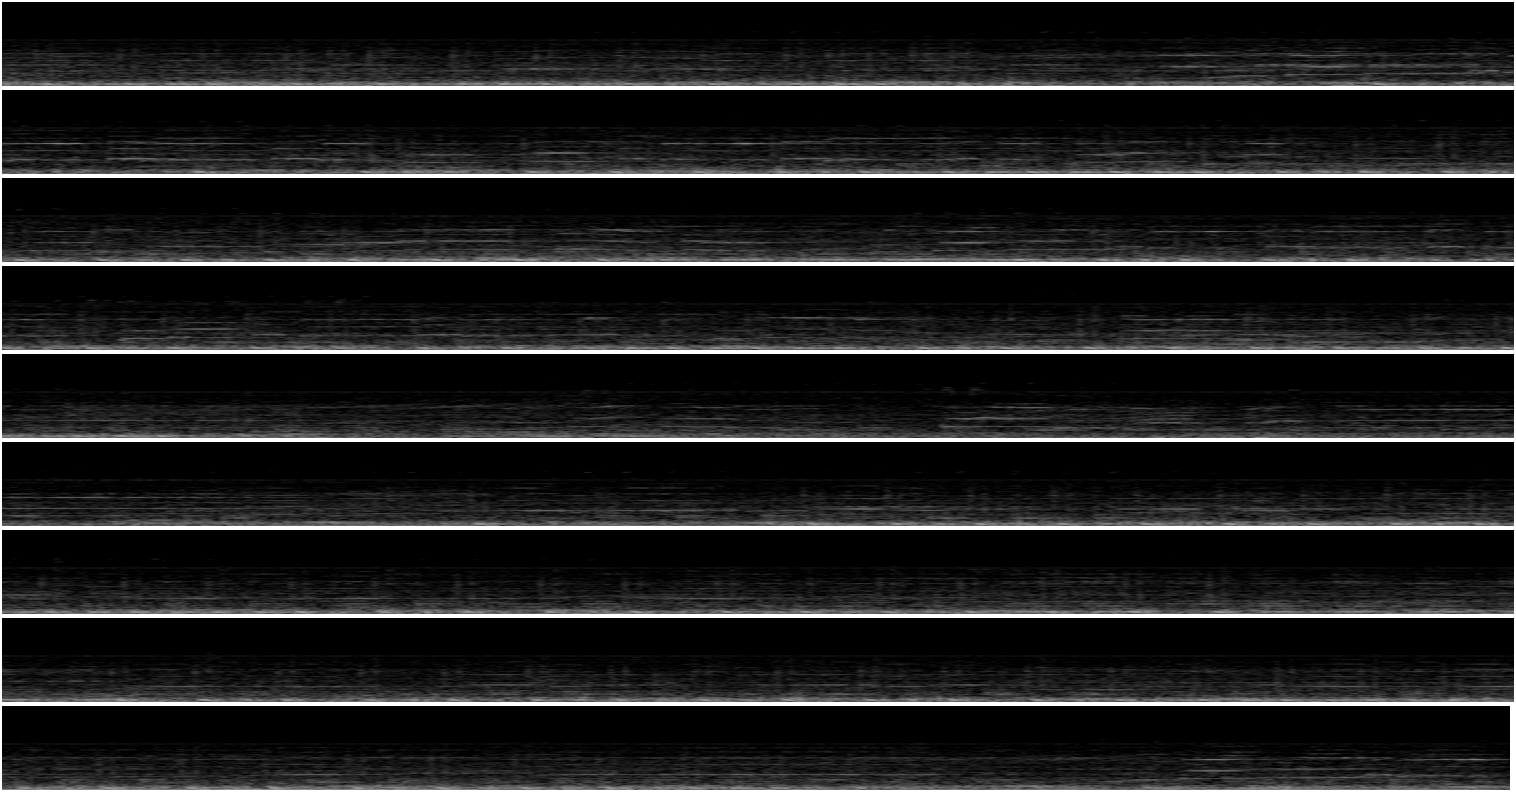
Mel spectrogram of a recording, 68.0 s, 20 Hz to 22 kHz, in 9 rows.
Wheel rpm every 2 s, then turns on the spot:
0, 0, 0, 0, 0, 0, 0, 0, 0, 0, 0, 0, 0, 0, 0, 0, 0, 0, 0, 0, 0, 0, 0, 0, 0, 0, 0, 0, 0, 0, 0, 0, 0, 0.
none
